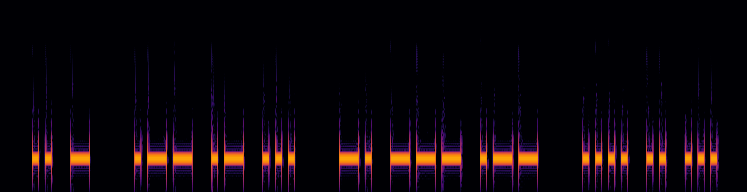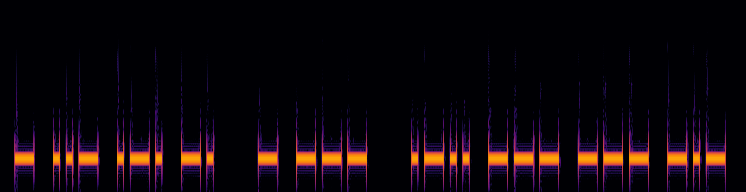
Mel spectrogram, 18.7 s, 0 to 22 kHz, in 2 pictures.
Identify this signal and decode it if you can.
Morse code, heard as a keyed tone, about 16 wpm, 700 Hz. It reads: IT WAS NOW HIS TURN TO LOOK
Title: Sentences from Top 200 Words and Abbreviations 15wpm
